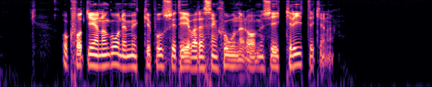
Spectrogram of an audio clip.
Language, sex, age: Swedish, male, 28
